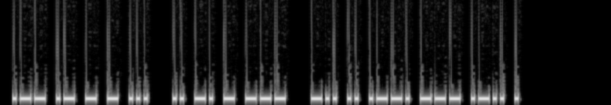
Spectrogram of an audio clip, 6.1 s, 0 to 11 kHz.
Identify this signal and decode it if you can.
Morse code, heard as a keyed tone, about 38 wpm, 700 Hz. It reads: WATTS INTO DIPOLE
